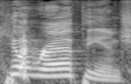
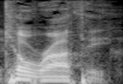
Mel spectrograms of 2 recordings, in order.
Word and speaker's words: Kilrathi: Not Kilrathians, just the Kilrathi.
